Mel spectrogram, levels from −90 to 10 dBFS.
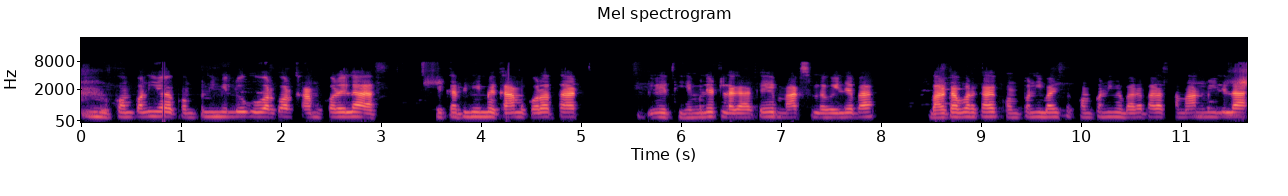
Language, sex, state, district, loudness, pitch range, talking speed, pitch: Bhojpuri, male, Bihar, Saran, -20 LUFS, 170-185 Hz, 170 wpm, 175 Hz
